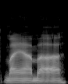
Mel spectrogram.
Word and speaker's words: Miami: Yeah, it's spelled Miami, pronounced Miami, and it's a small town in the panhandle of Texas.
